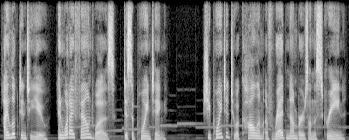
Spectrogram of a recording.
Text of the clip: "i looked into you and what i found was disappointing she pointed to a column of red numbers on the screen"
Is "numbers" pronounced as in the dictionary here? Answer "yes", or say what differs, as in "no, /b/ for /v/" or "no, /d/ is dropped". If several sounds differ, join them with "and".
yes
